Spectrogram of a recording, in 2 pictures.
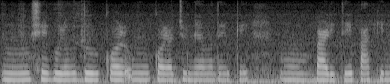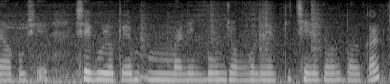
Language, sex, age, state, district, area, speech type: Bengali, female, 18-30, West Bengal, Uttar Dinajpur, urban, spontaneous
